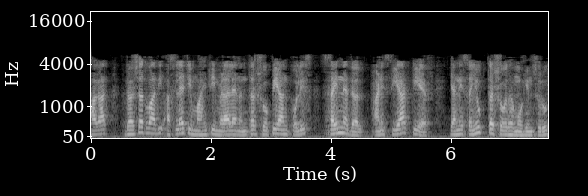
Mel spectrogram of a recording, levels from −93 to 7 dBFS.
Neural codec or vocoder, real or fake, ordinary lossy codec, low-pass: none; real; AAC, 24 kbps; 5.4 kHz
